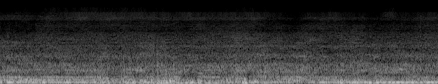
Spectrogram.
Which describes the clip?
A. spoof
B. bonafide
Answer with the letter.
A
